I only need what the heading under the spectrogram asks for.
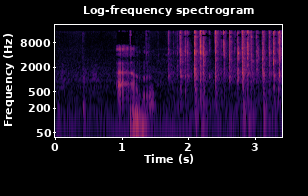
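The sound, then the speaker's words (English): Typing on a computer keyboard, with many quick, light key clicks in irregular bursts that grow busier toward the end. “Sorry, I should mute while you talk so that we don't have to edit out my typing over your talking.”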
